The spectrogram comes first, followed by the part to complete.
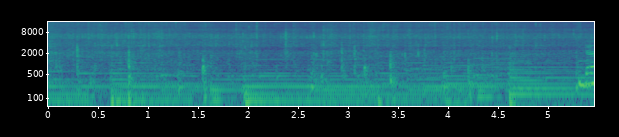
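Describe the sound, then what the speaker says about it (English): Onions and green peas sizzle steadily in a pan on a reduced flame for poha, with a spoon stirring and scraping through them in repeated clinks over a continuous fry. "add green peas and give it a good mix"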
